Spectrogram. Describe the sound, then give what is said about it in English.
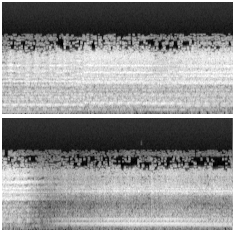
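A car engine hums steadily, then the revs drop and the pitch falls as the car slows on a road up a valley, settling into a lower, rumbling drone. “You're slowing down. Are we near the cottage already?”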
